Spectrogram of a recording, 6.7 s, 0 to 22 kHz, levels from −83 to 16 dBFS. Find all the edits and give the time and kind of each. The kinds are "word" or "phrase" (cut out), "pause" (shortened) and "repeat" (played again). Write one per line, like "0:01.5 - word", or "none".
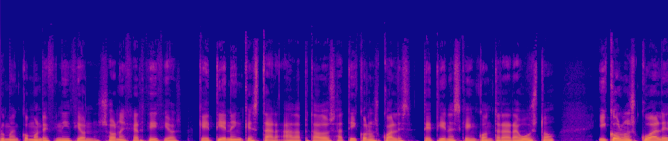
0:01.9 - pause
